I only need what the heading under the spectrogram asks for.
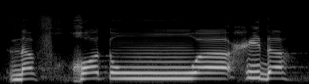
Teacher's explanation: इदगाम माल गुन्ना, यानी कि तनवीन को वाव से मिलाएंगे भी और गुन्ना भी करेंगे।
